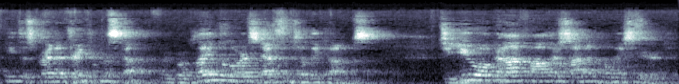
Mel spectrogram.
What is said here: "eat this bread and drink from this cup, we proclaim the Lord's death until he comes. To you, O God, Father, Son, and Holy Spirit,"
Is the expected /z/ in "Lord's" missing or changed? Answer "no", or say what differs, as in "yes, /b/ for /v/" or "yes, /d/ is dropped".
no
